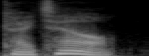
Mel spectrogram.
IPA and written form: ˈkaɪ̯tl̩ (Keitel)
